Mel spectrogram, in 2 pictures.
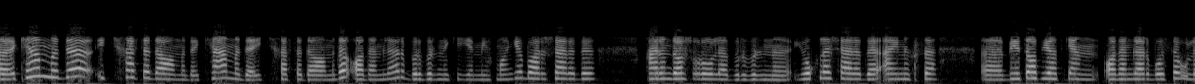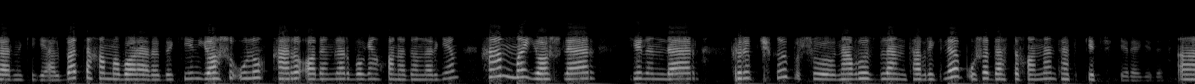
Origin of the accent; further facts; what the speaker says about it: Samarkand, Samarqand Region, Uzbekistan; Eroniy, onam tojiklar. Va Samarqandda ham Eronilar turadigan mahallada yashaganmiz. O'sha mahallada tug'ilib o'sganman.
